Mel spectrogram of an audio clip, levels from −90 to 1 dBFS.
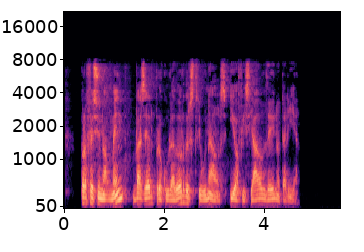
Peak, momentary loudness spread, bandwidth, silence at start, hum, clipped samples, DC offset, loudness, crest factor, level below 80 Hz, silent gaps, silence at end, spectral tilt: -2 dBFS; 7 LU; 8.4 kHz; 0.35 s; none; under 0.1%; under 0.1%; -17 LUFS; 16 dB; -56 dBFS; none; 0.85 s; -4.5 dB/octave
